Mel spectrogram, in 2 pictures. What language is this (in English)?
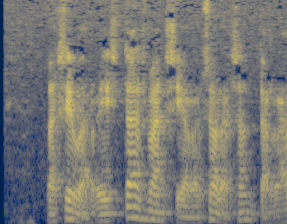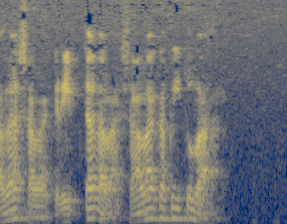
Catalan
